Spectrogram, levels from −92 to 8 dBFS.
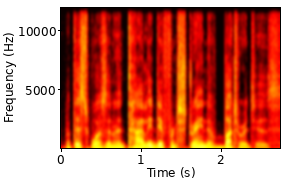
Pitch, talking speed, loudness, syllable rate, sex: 115 Hz, 195 wpm, -16 LUFS, 6.4 syllables/s, male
